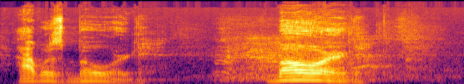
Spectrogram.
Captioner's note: laughter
